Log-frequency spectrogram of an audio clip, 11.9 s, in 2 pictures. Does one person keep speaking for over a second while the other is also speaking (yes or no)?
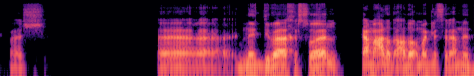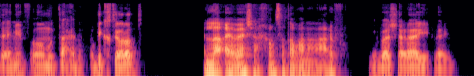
no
